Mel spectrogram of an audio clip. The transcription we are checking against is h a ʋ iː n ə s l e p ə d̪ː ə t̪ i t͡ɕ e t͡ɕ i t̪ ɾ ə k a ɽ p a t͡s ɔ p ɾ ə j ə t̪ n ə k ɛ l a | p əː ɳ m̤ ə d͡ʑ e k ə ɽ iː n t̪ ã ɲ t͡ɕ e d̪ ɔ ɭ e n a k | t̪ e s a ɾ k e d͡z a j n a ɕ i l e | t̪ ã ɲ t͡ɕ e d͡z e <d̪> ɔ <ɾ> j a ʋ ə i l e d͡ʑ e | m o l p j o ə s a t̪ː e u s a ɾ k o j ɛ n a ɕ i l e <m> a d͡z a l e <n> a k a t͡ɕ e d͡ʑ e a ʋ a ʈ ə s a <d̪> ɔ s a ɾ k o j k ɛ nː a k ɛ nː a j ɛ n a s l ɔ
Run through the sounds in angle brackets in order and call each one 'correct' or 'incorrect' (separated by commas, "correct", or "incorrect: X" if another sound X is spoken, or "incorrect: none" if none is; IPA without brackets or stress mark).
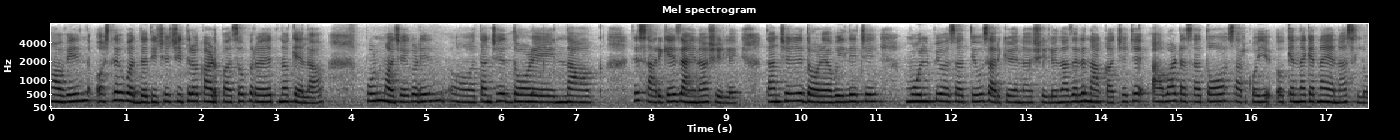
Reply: correct, incorrect: ɭ, incorrect: n, correct, incorrect: t̪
